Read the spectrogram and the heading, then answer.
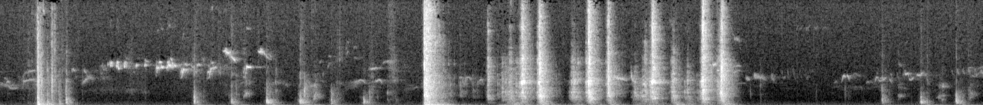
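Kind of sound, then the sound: household object, cellar door opening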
